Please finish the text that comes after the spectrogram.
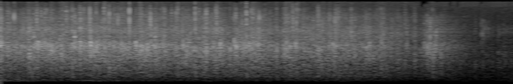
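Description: Congregation applauding during a Sunday church service, a dense burst of clapping from many hands that holds steady and then fades away.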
